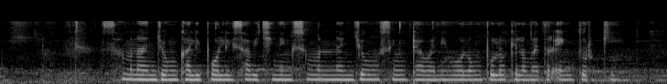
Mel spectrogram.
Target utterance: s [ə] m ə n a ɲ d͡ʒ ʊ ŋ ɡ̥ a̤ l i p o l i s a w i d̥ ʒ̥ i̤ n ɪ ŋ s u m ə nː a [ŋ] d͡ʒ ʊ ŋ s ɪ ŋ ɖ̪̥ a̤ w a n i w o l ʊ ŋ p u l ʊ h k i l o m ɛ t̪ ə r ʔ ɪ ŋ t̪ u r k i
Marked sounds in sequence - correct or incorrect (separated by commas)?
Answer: incorrect, incorrect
